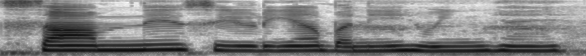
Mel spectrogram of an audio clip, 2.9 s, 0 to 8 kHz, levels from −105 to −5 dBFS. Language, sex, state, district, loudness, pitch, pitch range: Hindi, female, Uttar Pradesh, Lucknow, -16 LUFS, 205 Hz, 200-220 Hz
